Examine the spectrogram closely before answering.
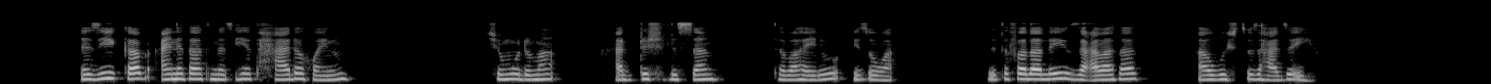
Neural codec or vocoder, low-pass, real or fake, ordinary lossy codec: none; 7.2 kHz; real; MP3, 64 kbps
